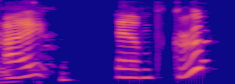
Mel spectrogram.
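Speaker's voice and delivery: put-on high-pitched, as babyish as possible. After being told to try again, a speaker delivers it in a baby Groot voice. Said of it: "Just as baby a voice as you can".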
